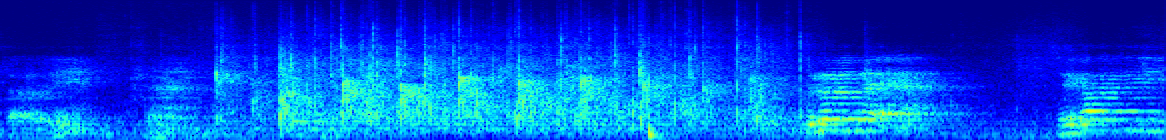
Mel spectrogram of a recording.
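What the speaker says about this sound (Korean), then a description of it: "두 분을 위해서 박수 한번 줍시다" A short burst of audience clapping at a merchants' association general meeting swells and then fades, with talking heard before and after it.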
